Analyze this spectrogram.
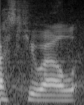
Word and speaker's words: SQL: there's actual bit of debate over how I should pronounce this I call it sequel injection the acronym is SQL whichever way you call it it's a way to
